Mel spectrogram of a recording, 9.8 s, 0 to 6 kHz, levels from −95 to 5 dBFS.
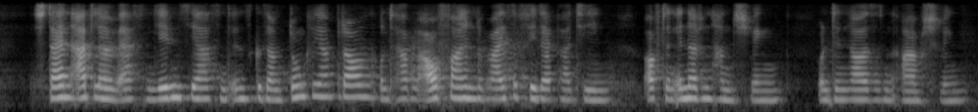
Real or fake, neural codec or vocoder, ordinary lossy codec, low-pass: fake; codec, 16 kHz, about 1 kbps, DyCAST, with the encoder's durations; none; 5.4 kHz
